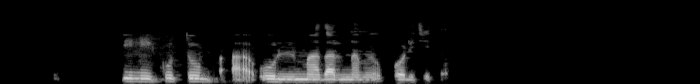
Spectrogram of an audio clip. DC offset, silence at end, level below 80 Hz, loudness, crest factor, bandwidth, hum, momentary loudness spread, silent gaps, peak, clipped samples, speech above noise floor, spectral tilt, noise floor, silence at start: under 0.1%; 2.55 s; -64 dBFS; -19 LUFS; 18 dB; 6.8 kHz; none; 8 LU; 3.87-3.93 s; -2 dBFS; under 0.1%; over 72 dB; -8 dB/octave; under -90 dBFS; 1.25 s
